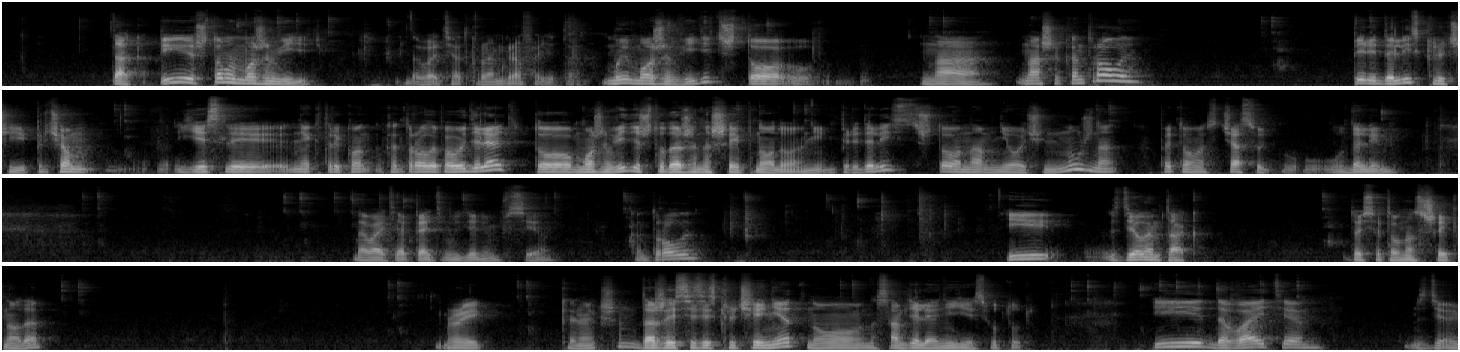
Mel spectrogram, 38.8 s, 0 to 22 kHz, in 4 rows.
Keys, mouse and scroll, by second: 1.4 alt+middle click, 1.7 alt+right click, 2.0 alt+click, 2.4 alt+g, 3.7 alt+middle click, 4.7 alt+right click, 4.9 alt+middle click, 5.1 alt+right click, 6.2 click, 7.3 a, 8.4 click, 9.0 click, 14.0 click, 15.0 click, 17.0 click, 19.9 click, 21.3 alt+right click, 21.6 alt+right click, 21.9 alt+middle click, 22.3 alt+right click, 23.1 click, 24.2 f, 24.9 alt+middle click, 27.3 click, 29.5 right click, 31.7 click, 32.5 click, 34.7 click, 36.2 alt+right click, 36.5 alt+middle click, 36.8 alt+right click, 37.1 alt+middle click, 37.5 click.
